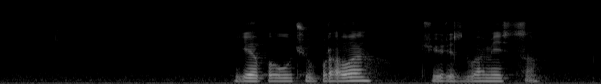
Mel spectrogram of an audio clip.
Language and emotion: Russian, neutral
